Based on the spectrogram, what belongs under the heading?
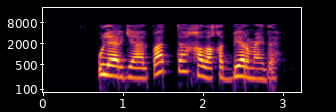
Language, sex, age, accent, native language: Uzbek, female, 12-17, Xorazm, Uzbek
